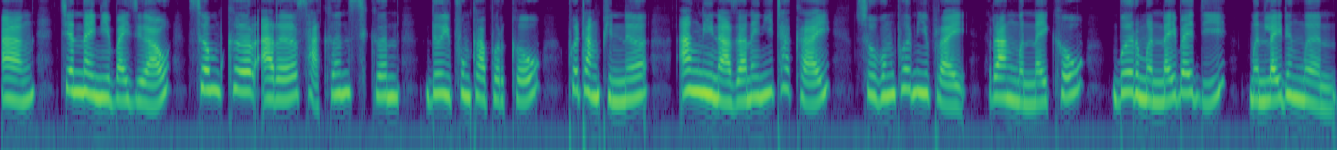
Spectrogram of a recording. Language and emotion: Bodo, happy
